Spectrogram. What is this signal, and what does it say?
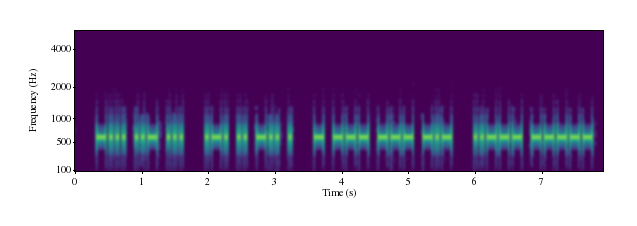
Morse code, heard as a keyed tone, about 25 wpm, 600 Hz. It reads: BUS RIDE TOOK 20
